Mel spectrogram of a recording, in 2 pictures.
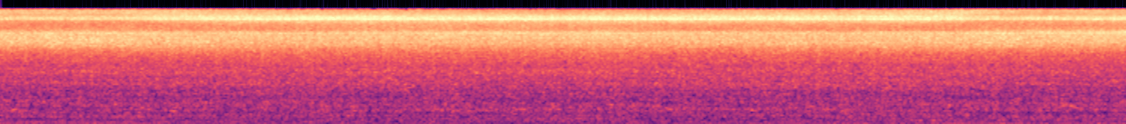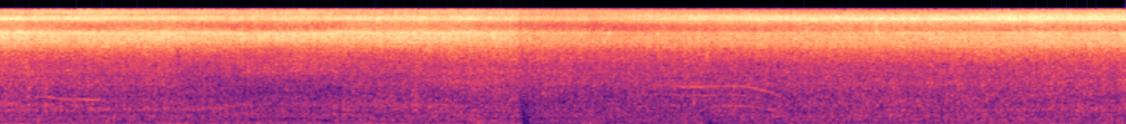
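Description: Cucumber Falls, a woodland waterfall, pouring onto rocks and a plunge pool, heard from right beside the falling water as a loud, steady rush.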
